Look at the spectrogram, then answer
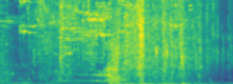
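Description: Objects shatter and break apart in God of War Ragnarok, a loud crash with tumbling debris that settles over about a second, with no talking.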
